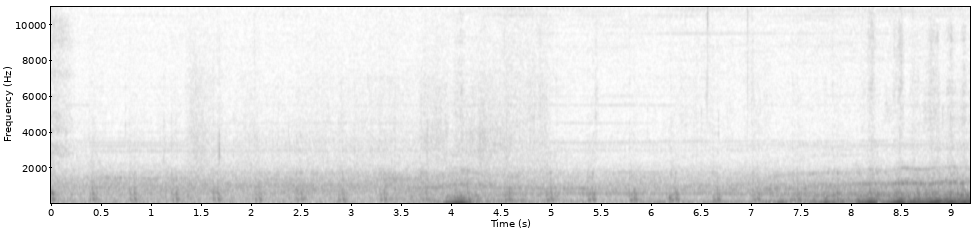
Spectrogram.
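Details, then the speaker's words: Sunster TB10 Pro toolbox diesel heater a few minutes into startup: rapid regular fuel pump ticking, then a low engine-like rumble building as the burner lights and outlet fan speeds up; normal startup. "And this thing is making noises I've never heard before. It sounds like an engine starting up. The outlet fan is starting to increase."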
